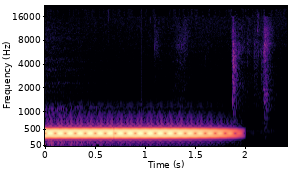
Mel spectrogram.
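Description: A steady, loud telephone dial tone drones continuously for about two seconds, then stops abruptly, followed by a couple of faint clicks in the quiet.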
